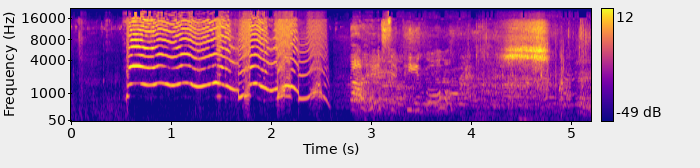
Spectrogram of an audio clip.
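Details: Girl with Tourette syndrome who has many vocal tics, including hissing, roaring and animal sounds. Finding: vocal tic (animal-like sounds) in Tourette syndrome.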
